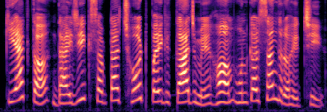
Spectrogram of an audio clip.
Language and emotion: Maithili, neutral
